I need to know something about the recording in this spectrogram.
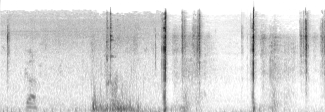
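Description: Two shotgun shots about a second apart, fired at a pair of hand-thrown clay targets, each a sharp report, the second slightly louder, with a few fainter clicks after them.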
